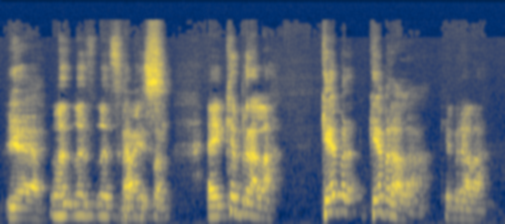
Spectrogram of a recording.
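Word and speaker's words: Quiébrala: Quebrala. Quebrala. So that should have an accent on the E. Quebrala on the first E.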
